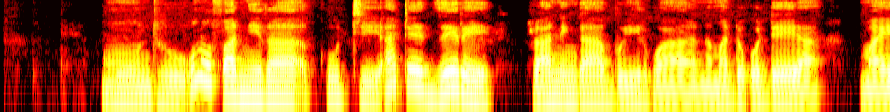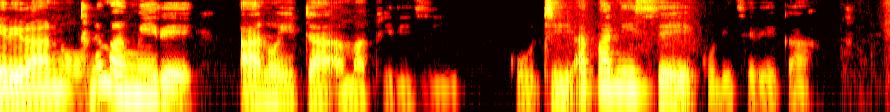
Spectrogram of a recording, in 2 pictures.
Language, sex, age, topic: Ndau, female, 36-49, health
